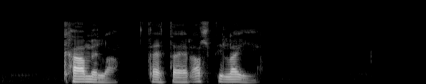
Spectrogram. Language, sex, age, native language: Icelandic, male, 30-39, Icelandic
